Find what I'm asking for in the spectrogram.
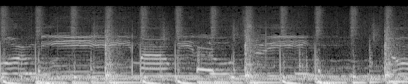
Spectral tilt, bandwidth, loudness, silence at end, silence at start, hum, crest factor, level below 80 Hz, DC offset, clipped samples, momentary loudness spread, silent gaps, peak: -6.5 dB/octave; 16.5 kHz; -11 LUFS; 0 s; 0 s; none; 10 dB; -14 dBFS; under 0.1%; 0.4%; 2 LU; none; 0 dBFS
